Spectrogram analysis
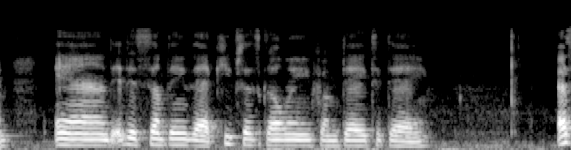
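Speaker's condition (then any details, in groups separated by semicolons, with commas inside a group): No condition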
